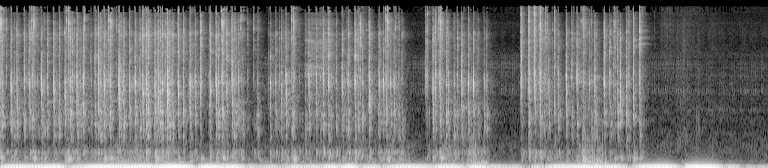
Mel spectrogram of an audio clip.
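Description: Typing on a mechanical keyboard: a dense, continuous clatter of fast key clicks that runs almost the whole time, with a couple of very short pauses. It is loud and heard alone.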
